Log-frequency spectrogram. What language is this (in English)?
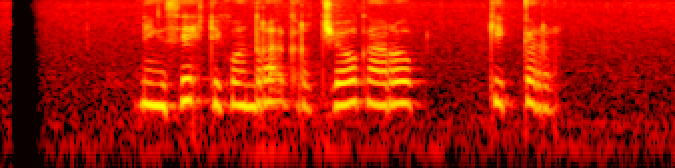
Javanese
